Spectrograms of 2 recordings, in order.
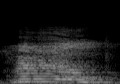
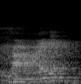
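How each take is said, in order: First: It carries the tone of the word for shoe. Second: It carries the tone of the word for harmful. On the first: It means shoe. "c'est chaussure" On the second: It means harmful. "c'est nuisible"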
